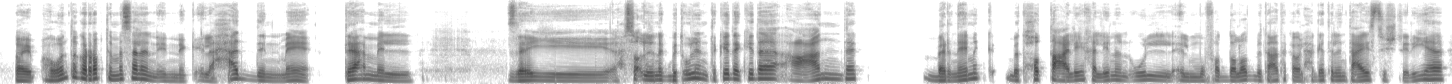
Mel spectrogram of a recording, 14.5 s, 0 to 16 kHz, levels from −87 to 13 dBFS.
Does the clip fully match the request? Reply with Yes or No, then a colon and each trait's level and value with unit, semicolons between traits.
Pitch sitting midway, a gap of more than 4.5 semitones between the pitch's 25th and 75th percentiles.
No: low, 125 Hz; average, 5.1 semitones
